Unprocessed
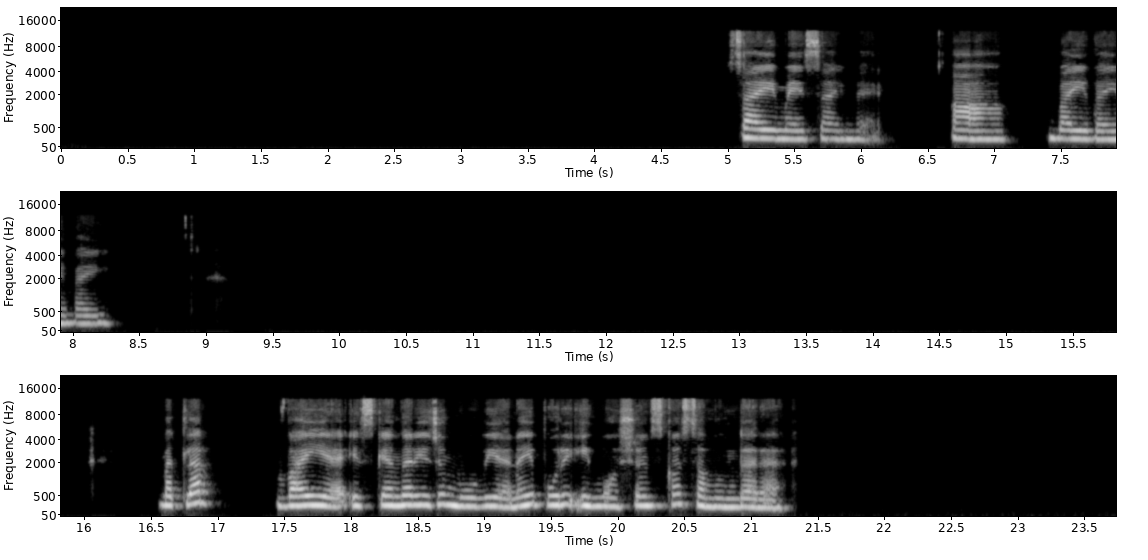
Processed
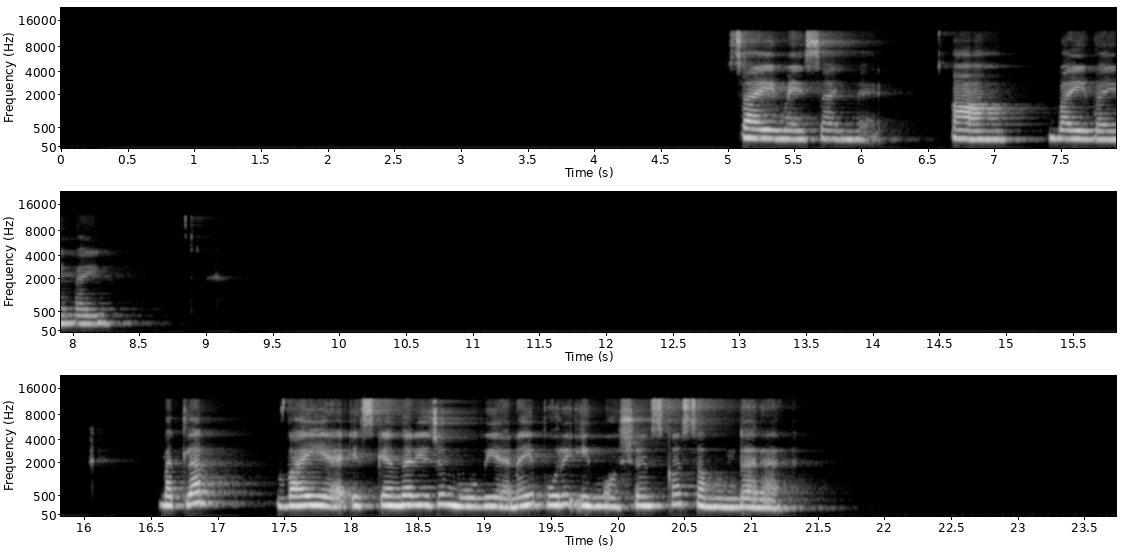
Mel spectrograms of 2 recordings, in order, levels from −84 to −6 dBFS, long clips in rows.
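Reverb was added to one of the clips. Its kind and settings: Schroeder reverb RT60 0.9 s, DRR 14 dB

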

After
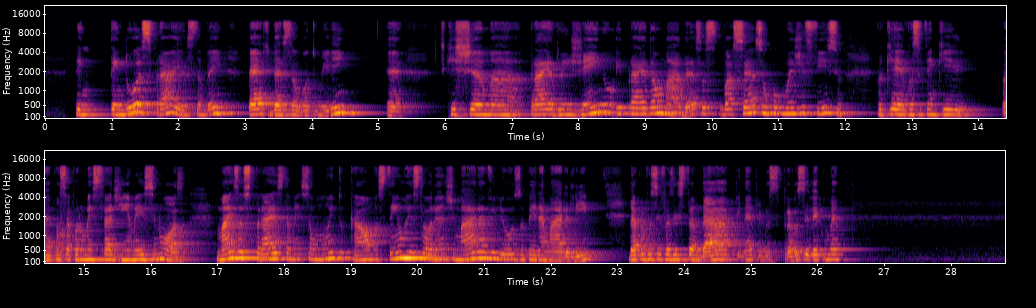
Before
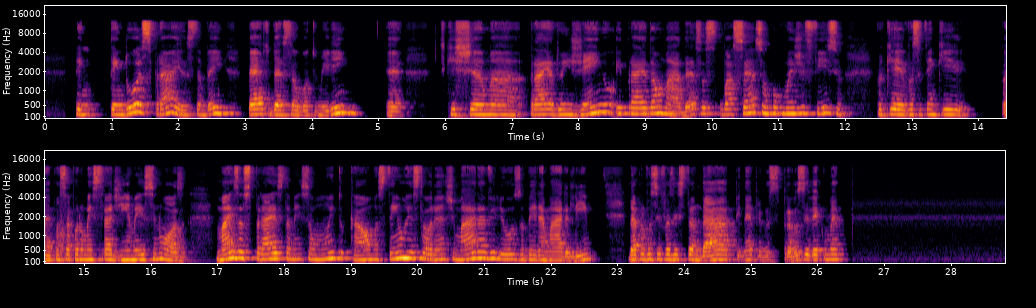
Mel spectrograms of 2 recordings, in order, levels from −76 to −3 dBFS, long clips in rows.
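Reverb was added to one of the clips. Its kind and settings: spring tank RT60 1.3 s, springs 36 ms, chirp 35 ms, DRR 7.5 dB; trim -3.5 dB

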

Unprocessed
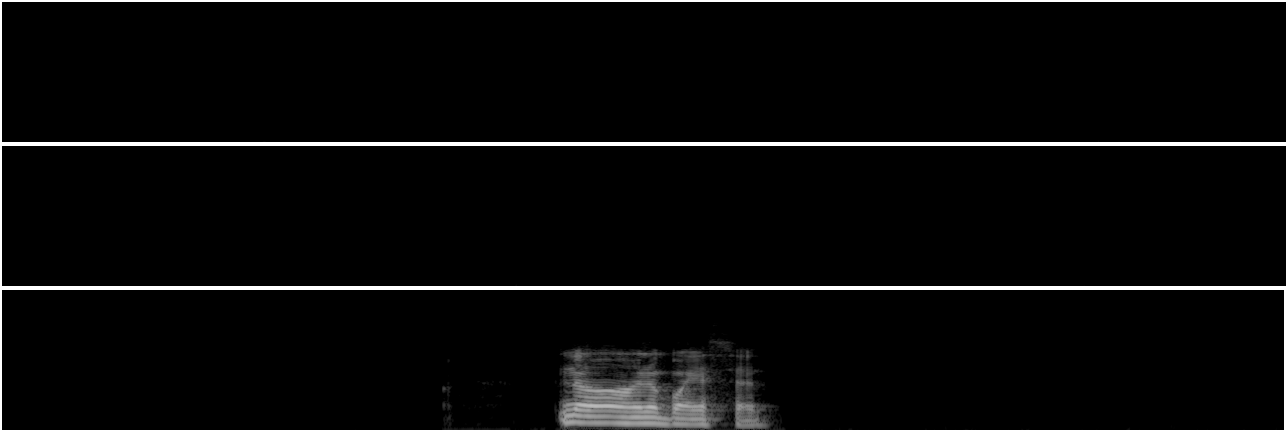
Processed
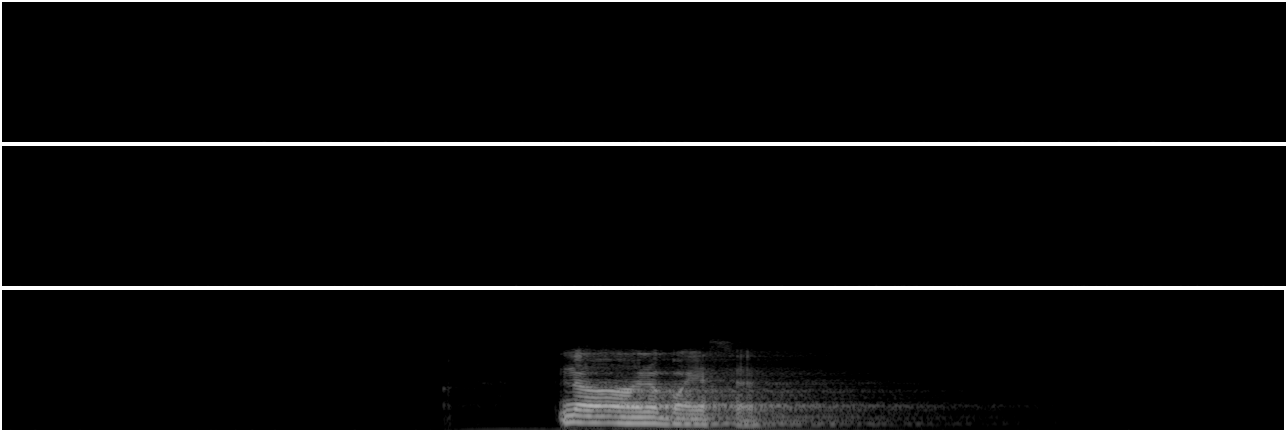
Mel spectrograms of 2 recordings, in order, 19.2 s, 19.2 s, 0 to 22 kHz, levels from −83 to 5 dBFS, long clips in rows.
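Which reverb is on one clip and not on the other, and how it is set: Schroeder reverb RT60 2.3 s, combs from 29 ms, DRR 9.5 dB; trim -4 dB

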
